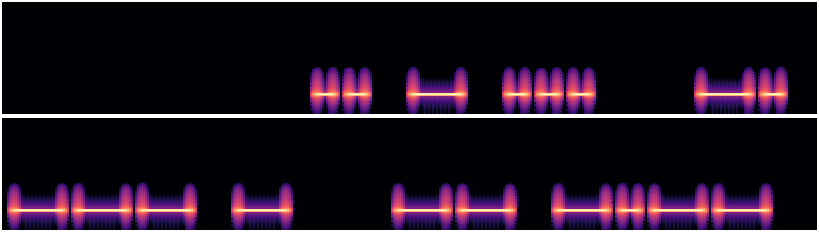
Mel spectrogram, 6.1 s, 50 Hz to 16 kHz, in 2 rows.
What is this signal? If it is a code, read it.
Morse code, heard as a keyed tone, about 20 wpm, 700 Hz. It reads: ITS NOT MY
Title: Sentences from Top 600 Words 20wpm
